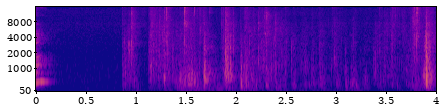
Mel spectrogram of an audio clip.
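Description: A thin clear plastic bag crinkling and rustling as hands rummage in it. It starts about a second in, after a short silence, and goes on irregularly.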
